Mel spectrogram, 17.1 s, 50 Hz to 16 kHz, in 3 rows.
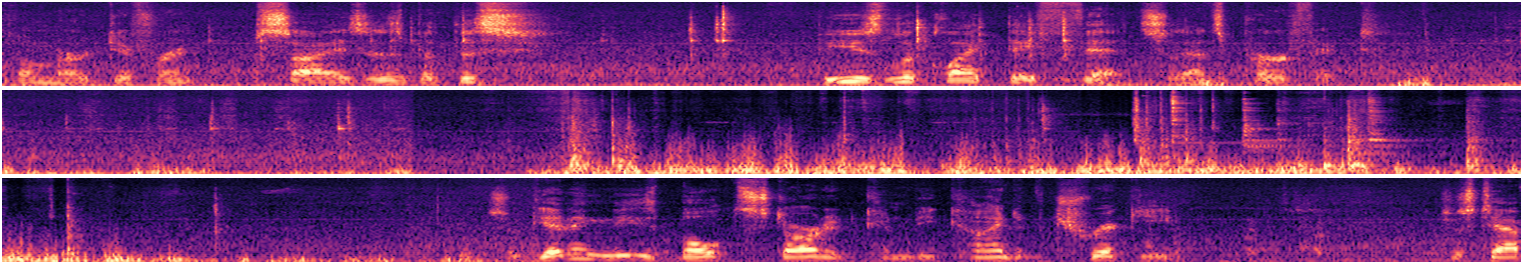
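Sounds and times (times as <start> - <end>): metal clunks and scraping: 5.3 - 11.8, 16.0 - 16.5.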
